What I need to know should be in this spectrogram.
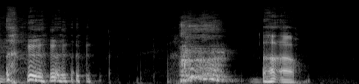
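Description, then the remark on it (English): Someone coughs into the mic in three rough bursts: a longer throaty one, a pause, then two quick harsher coughs, with no talking in between. “If I cough, I'll cough into my hand”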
